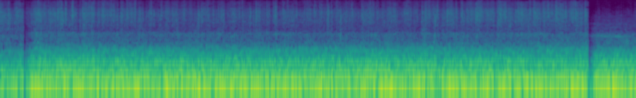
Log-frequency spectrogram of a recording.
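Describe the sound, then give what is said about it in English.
Heavy rain pours down in a steady, dense roar with no letup, a thick wash of hissing and drumming that stays loud throughout and briefly dips near the end. “okay now it is pouring let's take a second and i'll continue this when it's a bit softer with the rain”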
